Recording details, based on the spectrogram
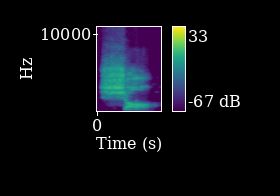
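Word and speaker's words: שָׁוְא: The Hebrew word for vain is shav, right? The Strong's Concordance entry for that would be Strong's H7723, right? The transliteration is shav. The pronunciation, or how you should say it, is shaw.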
